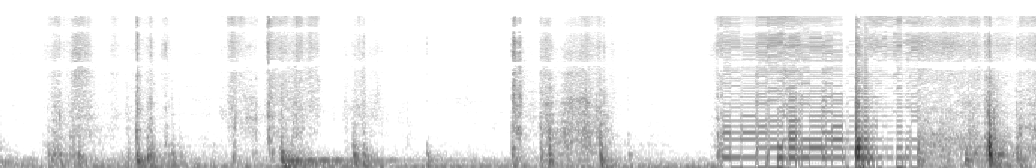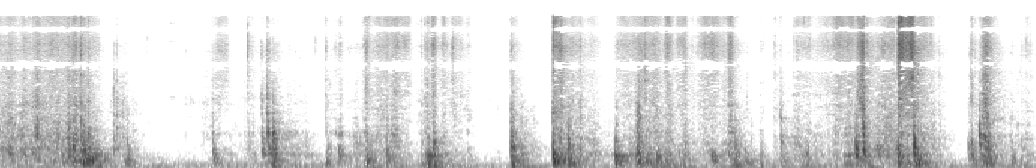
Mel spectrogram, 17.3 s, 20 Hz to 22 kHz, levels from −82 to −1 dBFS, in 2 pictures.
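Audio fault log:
6.03–7.65 s, robotic sound from repeated short buffers: the audio becomes a rigid metallic buzz pinned at 200 Hz, likely from a 5 ms chunk looped over and over while fresh audio is skipped. Unlike a dropout, nothing falls silent; the steady repeat rate sets the pitch.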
